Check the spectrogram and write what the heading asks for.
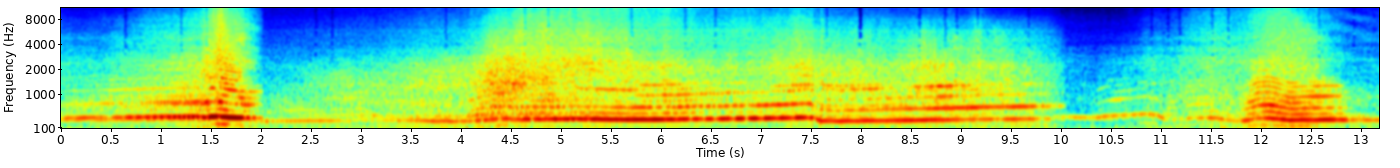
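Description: Porsche 911 GT3 (992) naturally aspirated flat-six at high revs on track. It climbs to a loud peak near the start, pulls long and hard with an upshift where the pitch steps down, then blips up and down before another loud rev near the end.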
